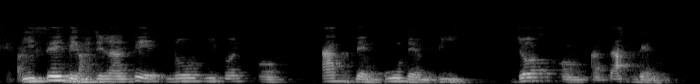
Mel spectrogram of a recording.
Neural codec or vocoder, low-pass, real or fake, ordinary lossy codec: codec, 44.1 kHz, 2.6 kbps, SNAC; 7.2 kHz; fake; MP3, 24 kbps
